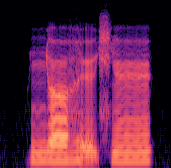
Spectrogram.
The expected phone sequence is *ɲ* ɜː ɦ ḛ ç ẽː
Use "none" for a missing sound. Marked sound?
ɲ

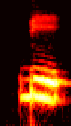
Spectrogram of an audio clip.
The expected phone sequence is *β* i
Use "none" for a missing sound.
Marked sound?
b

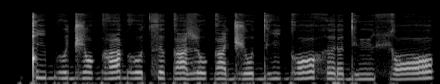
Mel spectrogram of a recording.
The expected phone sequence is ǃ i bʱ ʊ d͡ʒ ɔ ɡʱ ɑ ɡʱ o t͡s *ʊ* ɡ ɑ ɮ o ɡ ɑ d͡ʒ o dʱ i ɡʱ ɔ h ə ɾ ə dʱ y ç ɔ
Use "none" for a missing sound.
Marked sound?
ə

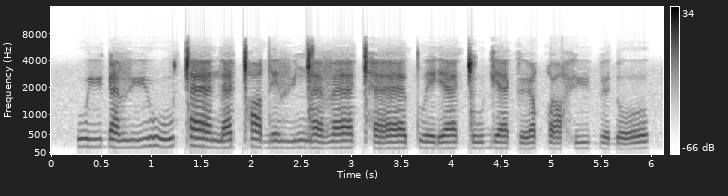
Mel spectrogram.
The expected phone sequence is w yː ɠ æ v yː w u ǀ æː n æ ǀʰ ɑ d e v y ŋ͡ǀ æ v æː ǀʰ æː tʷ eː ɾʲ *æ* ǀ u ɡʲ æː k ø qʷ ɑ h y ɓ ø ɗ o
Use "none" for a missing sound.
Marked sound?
æː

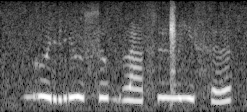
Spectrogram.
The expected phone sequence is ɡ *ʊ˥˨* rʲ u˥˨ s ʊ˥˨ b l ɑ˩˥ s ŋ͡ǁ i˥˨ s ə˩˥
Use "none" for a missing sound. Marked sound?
ʊ˥˨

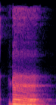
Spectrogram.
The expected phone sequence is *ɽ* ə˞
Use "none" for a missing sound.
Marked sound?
ɽ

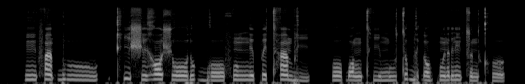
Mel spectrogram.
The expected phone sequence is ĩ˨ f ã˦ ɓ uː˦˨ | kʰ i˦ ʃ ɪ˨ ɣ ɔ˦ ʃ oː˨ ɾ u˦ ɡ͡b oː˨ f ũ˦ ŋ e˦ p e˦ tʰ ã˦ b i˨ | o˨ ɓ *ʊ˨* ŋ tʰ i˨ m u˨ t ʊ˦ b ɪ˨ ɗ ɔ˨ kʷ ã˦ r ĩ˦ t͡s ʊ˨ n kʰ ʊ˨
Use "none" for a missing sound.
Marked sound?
ɔ˨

